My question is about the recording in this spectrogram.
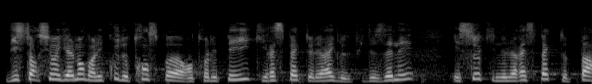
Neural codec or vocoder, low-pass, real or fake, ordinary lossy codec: none; 7.2 kHz; real; none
